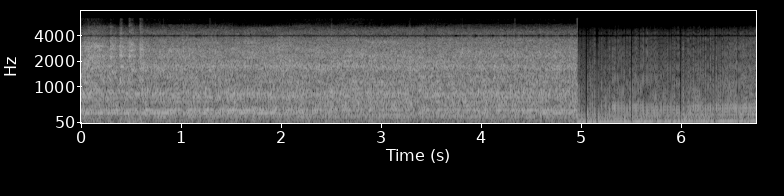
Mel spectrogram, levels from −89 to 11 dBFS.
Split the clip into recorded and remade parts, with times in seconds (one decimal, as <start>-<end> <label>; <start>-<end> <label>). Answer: 0.0-0.8 remade; 0.8-1.4 recorded; 1.4-3.7 remade; 3.7-5.2 recorded; 5.2-6.8 remade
